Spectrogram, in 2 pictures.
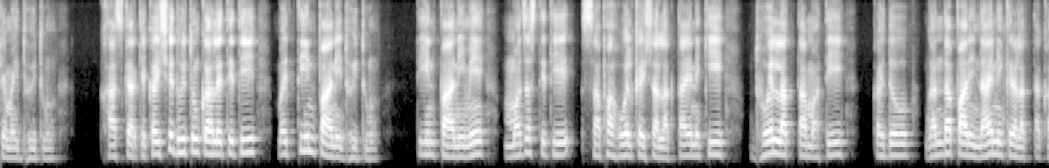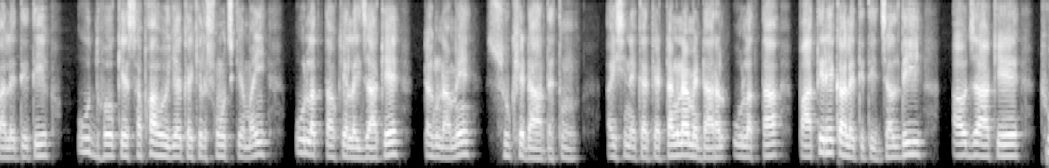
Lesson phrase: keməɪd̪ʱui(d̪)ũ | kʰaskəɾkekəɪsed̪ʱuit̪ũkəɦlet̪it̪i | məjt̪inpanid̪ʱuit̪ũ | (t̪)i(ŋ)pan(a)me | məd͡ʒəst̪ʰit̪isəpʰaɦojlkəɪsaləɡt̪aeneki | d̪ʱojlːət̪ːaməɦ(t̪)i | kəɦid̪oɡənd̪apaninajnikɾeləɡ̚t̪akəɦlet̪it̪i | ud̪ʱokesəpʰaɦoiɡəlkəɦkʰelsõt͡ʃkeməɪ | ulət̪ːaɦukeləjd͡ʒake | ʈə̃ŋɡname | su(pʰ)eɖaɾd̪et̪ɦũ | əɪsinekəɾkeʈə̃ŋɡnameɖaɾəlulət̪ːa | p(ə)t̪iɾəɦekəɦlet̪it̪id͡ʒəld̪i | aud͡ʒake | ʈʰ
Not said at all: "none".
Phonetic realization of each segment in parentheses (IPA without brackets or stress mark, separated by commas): t̪, t̪, n, i, t̪, kʰ, a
